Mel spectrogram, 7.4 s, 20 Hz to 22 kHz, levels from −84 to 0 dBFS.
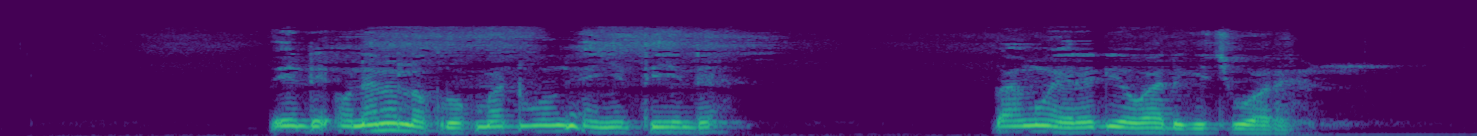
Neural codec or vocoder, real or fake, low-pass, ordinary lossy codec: none; real; 9.9 kHz; AAC, 32 kbps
